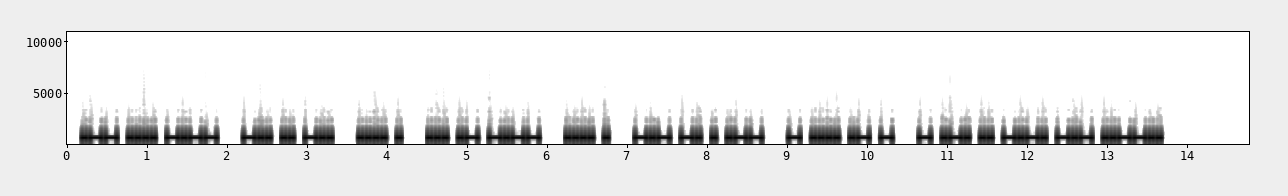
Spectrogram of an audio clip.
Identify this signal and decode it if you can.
Morse code, heard as a keyed tone, about 25 wpm, 700 Hz. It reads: WHY DID HE SAY HE KNEW THAT TRICK?
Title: Sentences from Top 1500 Words 25wpm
